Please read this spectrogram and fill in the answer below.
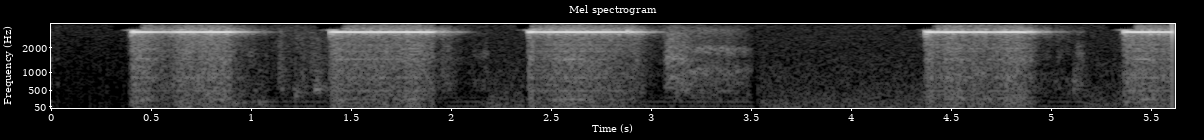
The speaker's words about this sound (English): And you guys are going to have to excuse me because I have a fire alarm going off in my house, and I really hope it's not one of my kids being stupid.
